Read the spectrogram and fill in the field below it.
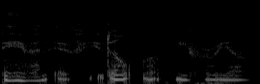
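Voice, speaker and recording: A lovesick female vampire, acted by a woman, whispers in an intimate ASMR roleplay. Her voice is extremely breathy with a crackle of fry, and recorded very dry. She sounds possessive, melancholy and seductive, with dramatic, drawn-out phrasing. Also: mid-range voice, steady tone, no echo, exaggerated voice. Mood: obsessive, seductive.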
